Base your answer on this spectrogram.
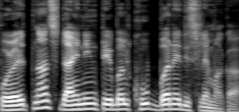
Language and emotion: Goan Konkani, neutral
